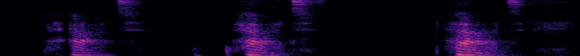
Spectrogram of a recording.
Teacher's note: all these sounds are made with the lips · You can actually put your hand in front of your face and you can feel, right? You can feel the puff of air that comes out. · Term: labials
